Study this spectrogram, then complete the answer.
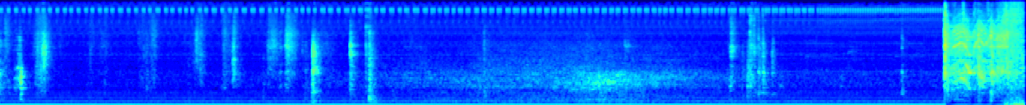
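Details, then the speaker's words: Pontiac (GTO/Trans Am repair vlog) idling after belt work to cure a belt squeal: a low, even idle hum with no squeal or chirp. The engine is back to quiet. "Hell yeah! Back to being quiet."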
